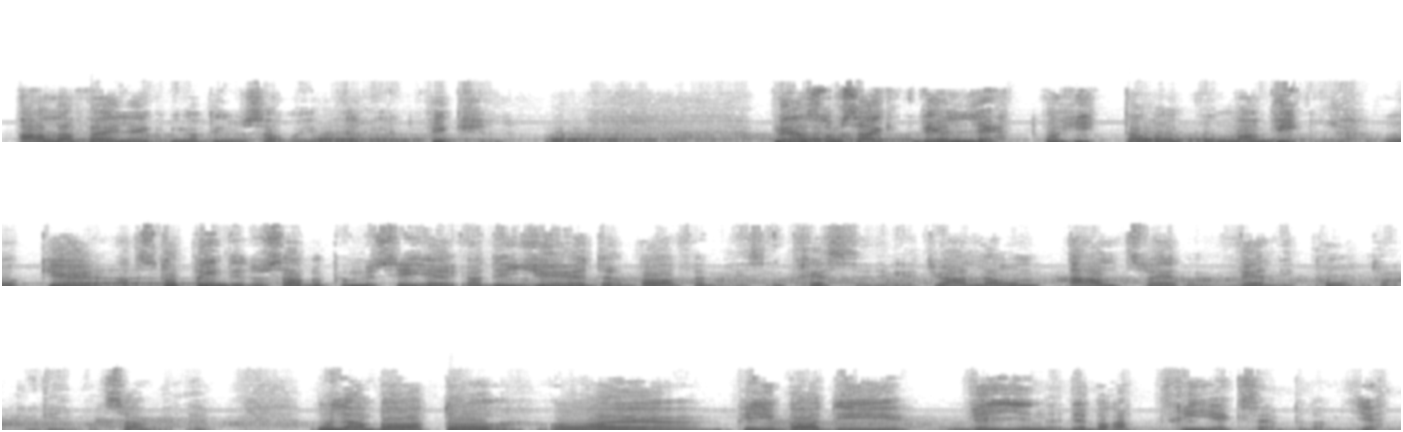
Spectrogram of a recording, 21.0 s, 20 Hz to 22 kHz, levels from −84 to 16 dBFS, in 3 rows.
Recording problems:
distortion; slight; 8% of the sound clipped
garbled, watery; slightly; nothing above 8 kHz
animal sounds; loud; throughout; 9 dB below the speech
high-pitched whine; faint; throughout; 3.5 kHz, 35 dB below the speech

